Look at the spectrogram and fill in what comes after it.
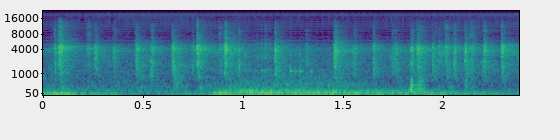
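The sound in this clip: Typing on a computer keyboard: a steady run of many quick, crisp key clicks with an uneven rhythm over a low background rumble, with no talk.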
